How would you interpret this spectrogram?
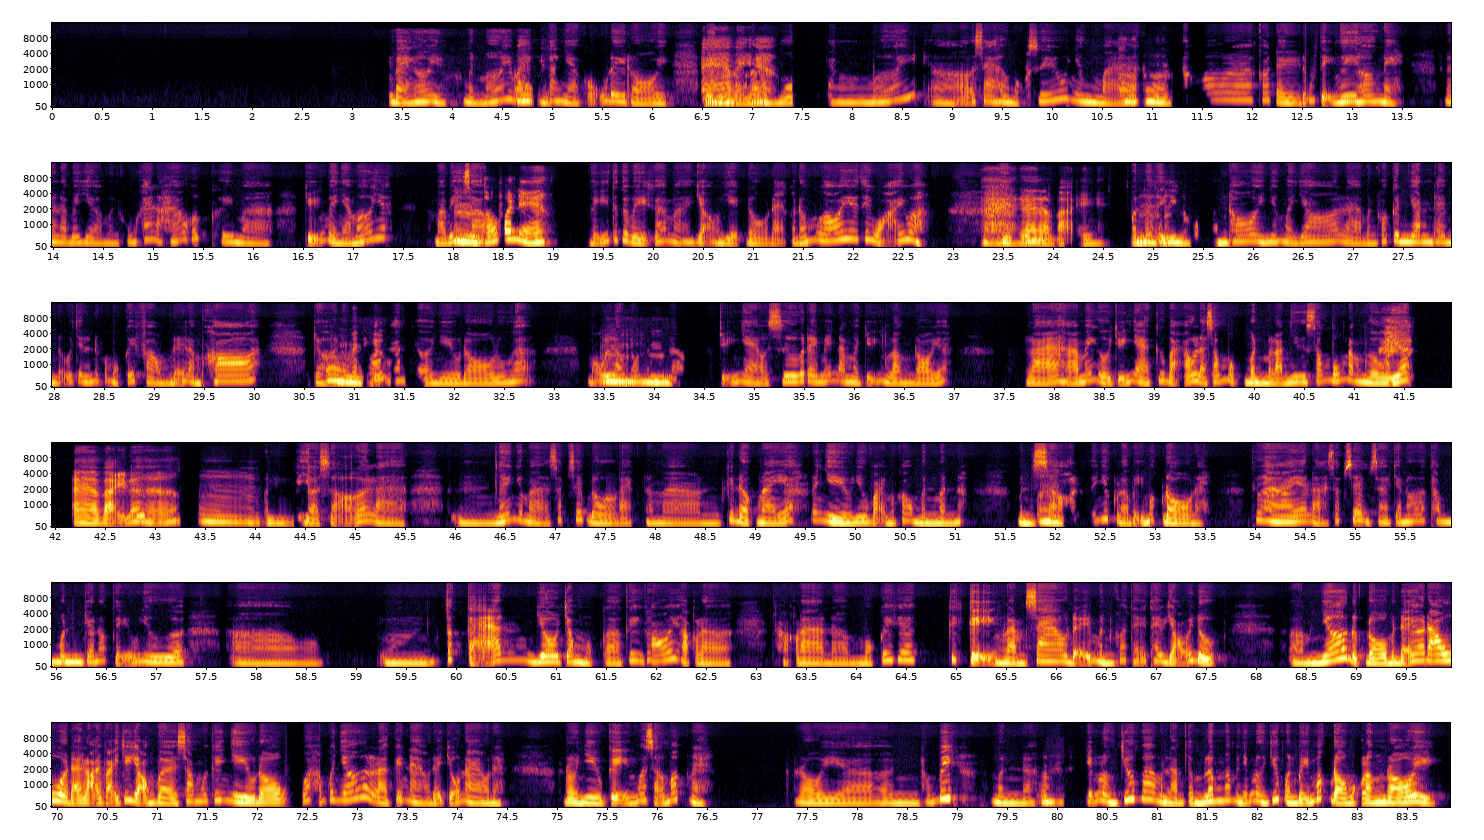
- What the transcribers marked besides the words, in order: static; other background noise; distorted speech; tapping; "oải" said as "quoải"; laughing while speaking: "À"; unintelligible speech; "một" said as "ờn"; "làm" said as "ừn"
- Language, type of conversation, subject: Vietnamese, advice, Tôi nên bắt đầu sắp xếp đồ đạc và đóng gói nhà khi chuyển đi như thế nào?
